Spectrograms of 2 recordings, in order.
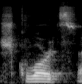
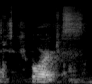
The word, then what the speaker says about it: Skvorc: So my last name is pronounced Skvorc. I know that trips a lot of people up. Skvorc. Yeah, that's like sh plus quartz. All right. That's how we roll in Southeast Europe.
